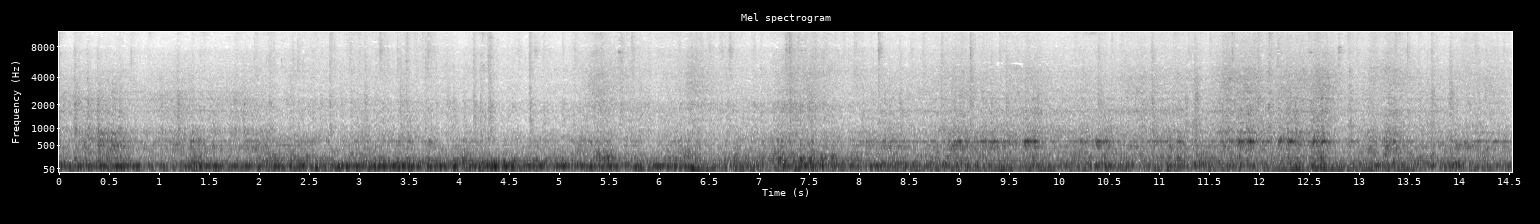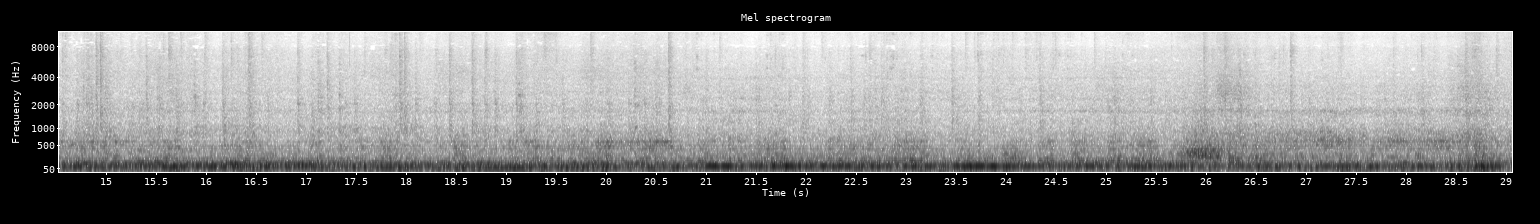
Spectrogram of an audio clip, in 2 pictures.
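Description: Ride noise inside a moving České Dráhy EuroCity passenger coach: a steady low rumble from the wheels on the track, with scattered light clicks and rattles.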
